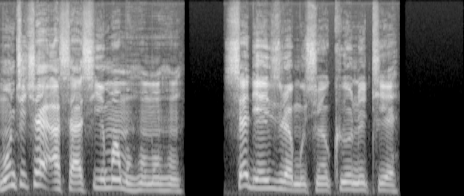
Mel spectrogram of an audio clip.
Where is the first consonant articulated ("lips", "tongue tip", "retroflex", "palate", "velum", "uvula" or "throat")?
lips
